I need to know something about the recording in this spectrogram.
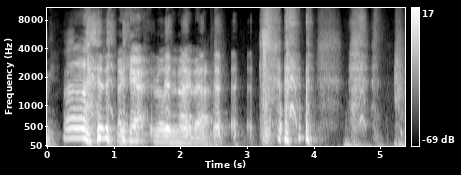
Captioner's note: laughing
